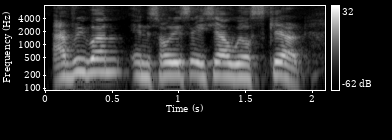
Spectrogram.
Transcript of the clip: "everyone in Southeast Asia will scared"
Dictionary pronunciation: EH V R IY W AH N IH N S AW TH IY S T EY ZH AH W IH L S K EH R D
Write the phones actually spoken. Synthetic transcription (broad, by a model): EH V R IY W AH N IH N S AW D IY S EY SH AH W IH L S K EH R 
